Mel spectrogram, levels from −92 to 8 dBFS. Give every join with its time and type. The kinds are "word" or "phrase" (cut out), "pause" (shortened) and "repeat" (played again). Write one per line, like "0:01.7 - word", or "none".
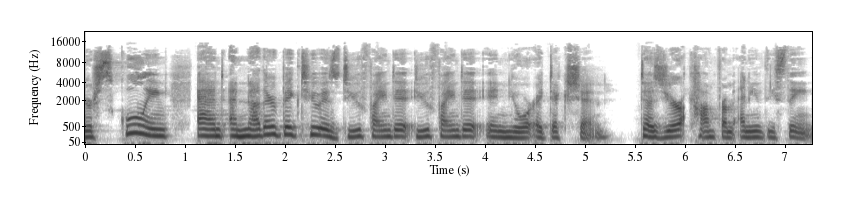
0:01.0 - pause
0:02.2 - word
0:03.3 - repeat
0:06.0 - word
